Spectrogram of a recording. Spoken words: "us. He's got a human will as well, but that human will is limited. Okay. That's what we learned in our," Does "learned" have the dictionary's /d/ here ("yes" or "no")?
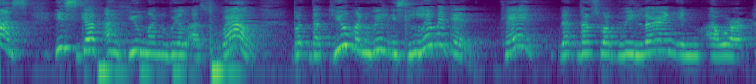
no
